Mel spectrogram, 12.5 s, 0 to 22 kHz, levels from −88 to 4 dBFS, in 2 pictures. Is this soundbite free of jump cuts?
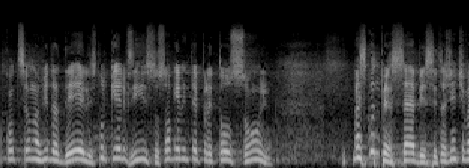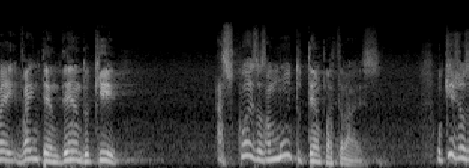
no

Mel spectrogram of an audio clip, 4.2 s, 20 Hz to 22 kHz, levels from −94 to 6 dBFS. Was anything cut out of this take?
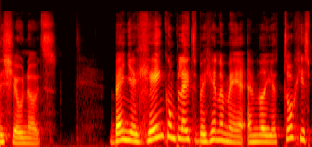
no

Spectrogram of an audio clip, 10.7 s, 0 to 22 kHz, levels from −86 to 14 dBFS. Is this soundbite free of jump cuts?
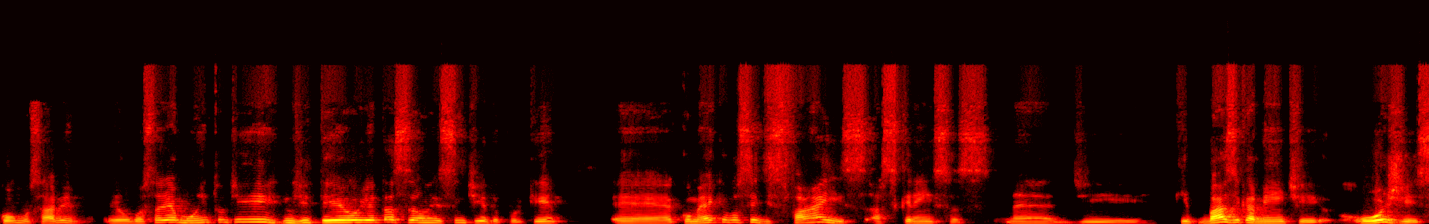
yes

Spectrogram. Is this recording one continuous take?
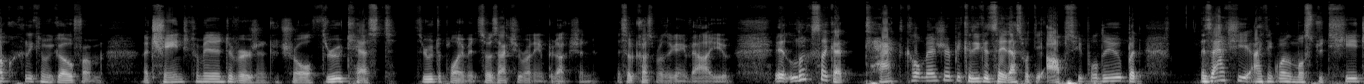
yes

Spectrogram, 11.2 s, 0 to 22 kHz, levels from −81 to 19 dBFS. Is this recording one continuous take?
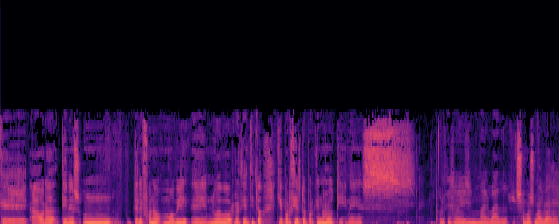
yes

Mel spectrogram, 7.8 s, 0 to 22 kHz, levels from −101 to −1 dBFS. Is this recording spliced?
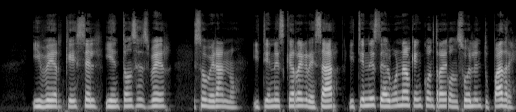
yes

